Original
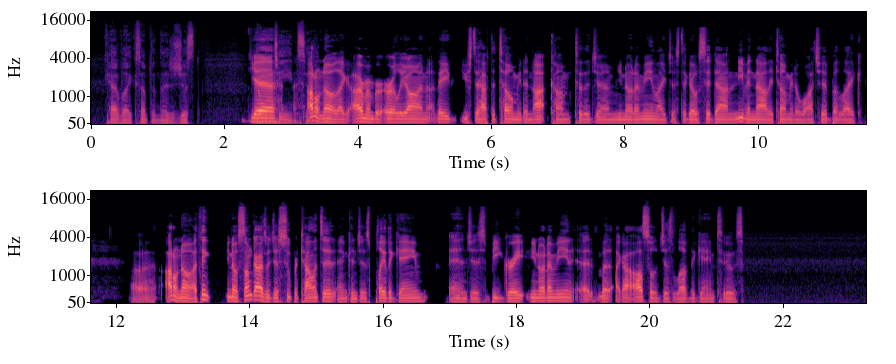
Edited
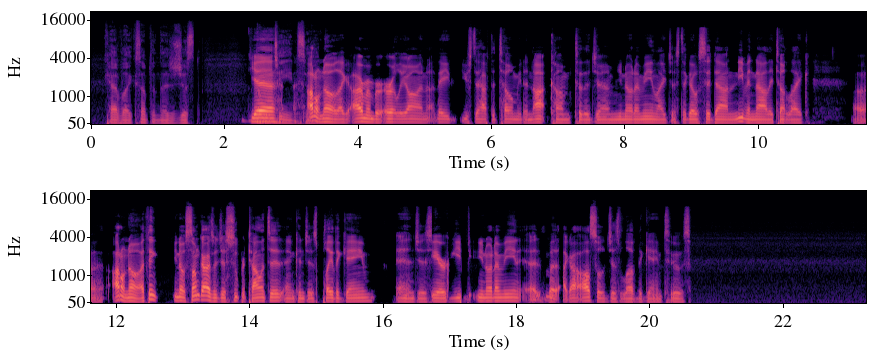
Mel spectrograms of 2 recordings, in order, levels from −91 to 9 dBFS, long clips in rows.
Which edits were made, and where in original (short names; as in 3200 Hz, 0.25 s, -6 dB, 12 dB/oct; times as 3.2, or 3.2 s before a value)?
4.52–6.55 gain -4 dB
10.39–11.18 cut
17.52–18.08 reverse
